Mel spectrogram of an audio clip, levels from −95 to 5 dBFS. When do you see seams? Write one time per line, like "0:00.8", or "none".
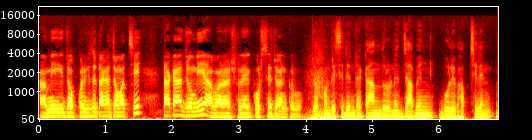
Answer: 0:04.1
